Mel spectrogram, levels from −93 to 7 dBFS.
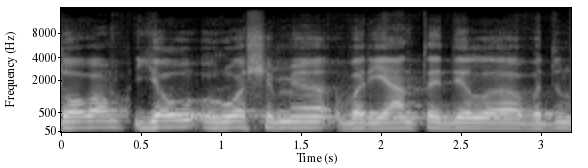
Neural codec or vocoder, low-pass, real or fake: autoencoder, 48 kHz, 128 numbers a frame, DAC-VAE, trained on Japanese speech; 14.4 kHz; fake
